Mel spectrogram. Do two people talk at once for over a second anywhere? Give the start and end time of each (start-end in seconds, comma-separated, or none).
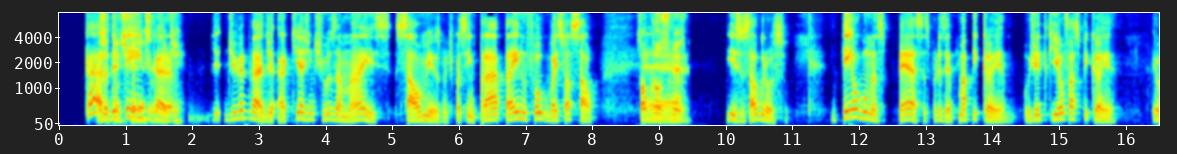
0.6-1.9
